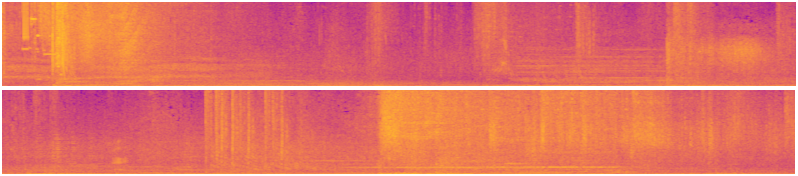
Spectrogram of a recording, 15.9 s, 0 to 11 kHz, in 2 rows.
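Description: Explosions and gunfire in the Mass Effect 3 video game, with dense bursts of shots and heavy booms rolling continuously at a loud level, peaking near the start and again toward the end, with some speech mixed in.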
